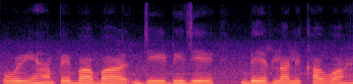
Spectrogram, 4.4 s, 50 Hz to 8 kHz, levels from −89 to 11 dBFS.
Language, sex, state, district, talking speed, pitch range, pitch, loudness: Hindi, female, Haryana, Jhajjar, 135 wpm, 195-200 Hz, 200 Hz, -16 LUFS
